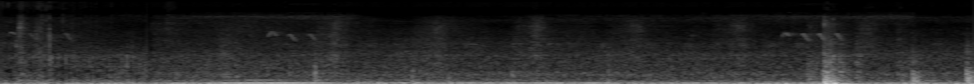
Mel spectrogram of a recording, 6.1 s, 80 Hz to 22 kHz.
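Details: 2020 Jeep Grand Cherokee 3.6 V6 just after serpentine belt replacement: low steady even hum with no ticks, squeal or chirp; smooth healthy idle.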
